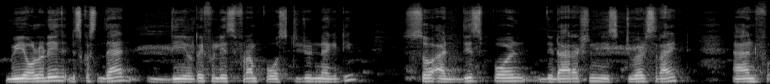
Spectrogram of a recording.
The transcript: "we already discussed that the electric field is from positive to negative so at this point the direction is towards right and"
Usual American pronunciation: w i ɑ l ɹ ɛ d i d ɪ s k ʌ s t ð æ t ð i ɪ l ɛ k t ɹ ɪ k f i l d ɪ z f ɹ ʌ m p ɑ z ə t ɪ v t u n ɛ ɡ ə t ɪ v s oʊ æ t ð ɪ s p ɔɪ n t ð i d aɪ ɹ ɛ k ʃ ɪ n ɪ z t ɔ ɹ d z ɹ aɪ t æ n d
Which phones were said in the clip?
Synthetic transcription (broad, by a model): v i ɑ l ɹ ɛ d i d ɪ s k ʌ s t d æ t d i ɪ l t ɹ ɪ f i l ɪ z f ɹ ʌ m p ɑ s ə t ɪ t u n ɛ ɡ ə t ɪ v s oʊ æ t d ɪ s p ɔɪ n t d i d aɪ ɹ ɛ k ʃ ɪ n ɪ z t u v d s ɹ aɪ t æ n d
